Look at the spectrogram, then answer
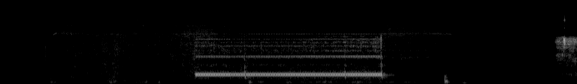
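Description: A telephone is dialed for a cold call to a property in Atlanta: a short run of dial tones, a steady held tone of nearly two seconds, then fainter line noise and a brief beep at the end.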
